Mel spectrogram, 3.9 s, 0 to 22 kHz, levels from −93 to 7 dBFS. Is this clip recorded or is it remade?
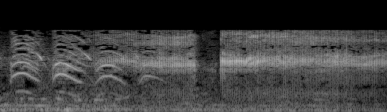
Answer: recorded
